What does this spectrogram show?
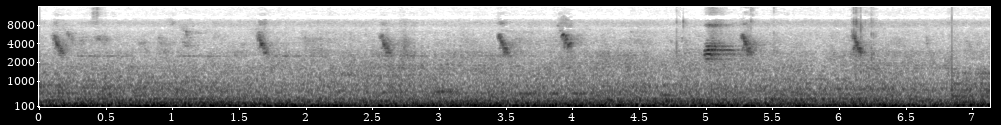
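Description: Small birds chirping: short, high chirps that slide downward, repeated irregularly, over a steady low rumble.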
